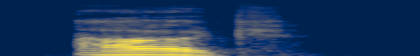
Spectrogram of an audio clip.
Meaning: malice, wickedness, falsehood, deceit
- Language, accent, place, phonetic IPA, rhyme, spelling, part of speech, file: German, Germany, Berlin, [aʁk], -aʁk, Arg, noun, De-Arg.ogg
